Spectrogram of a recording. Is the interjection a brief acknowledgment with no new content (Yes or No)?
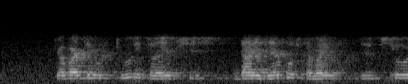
Yes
